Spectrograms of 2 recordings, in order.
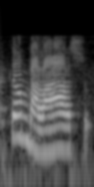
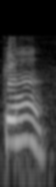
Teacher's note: esse M, que forma o som can, ele sai anasalado. Por esse motivo, esse som de M, ele sai da boca como se fosse um acento tio em cima do A.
